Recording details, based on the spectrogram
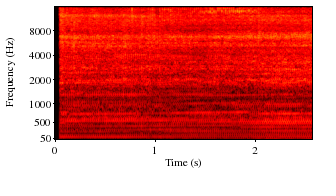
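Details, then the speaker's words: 3D-printed maglev pulse motor with new non-magnetic 304 stainless steel backplate replacing aluminium, running at only 9 volts, untuned, no graphite yet on backplate; steady even hum with clear low tone around 100 Hz, no knocks or rubbing, running smoothly. "got a nice hum now I still haven't put the graphite in I needed to rearrange and this is only at nine volts"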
